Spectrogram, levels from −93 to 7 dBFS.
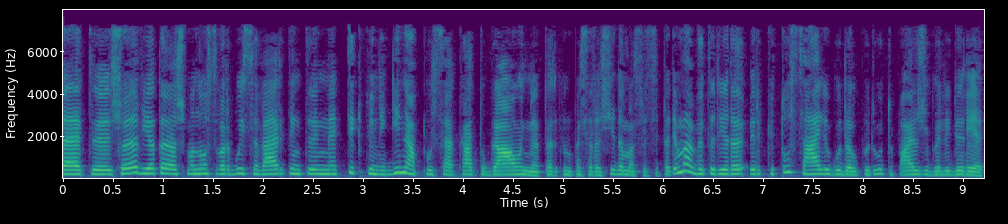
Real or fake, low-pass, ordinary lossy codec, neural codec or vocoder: fake; 7.2 kHz; MP3, 48 kbps; codec, 44.1 kHz, 3.4 kbps, Pupu-Codec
